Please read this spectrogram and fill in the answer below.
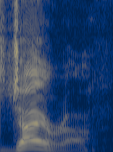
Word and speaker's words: gyro: It's gyro.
